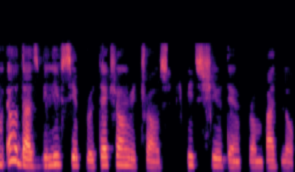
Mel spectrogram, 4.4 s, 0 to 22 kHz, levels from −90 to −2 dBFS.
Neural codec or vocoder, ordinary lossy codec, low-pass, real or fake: none; none; none; real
